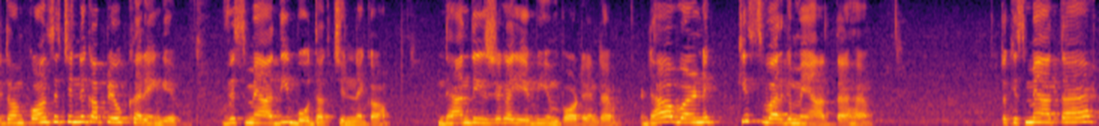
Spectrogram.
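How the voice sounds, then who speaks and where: A woman's voice: a little high, slight background noise. A woman teacher going through multiple-choice exam answers, asking each question aloud and answering it herself, with frequent checks of "okay". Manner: repeats answers and adds "ठीक है" checks.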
